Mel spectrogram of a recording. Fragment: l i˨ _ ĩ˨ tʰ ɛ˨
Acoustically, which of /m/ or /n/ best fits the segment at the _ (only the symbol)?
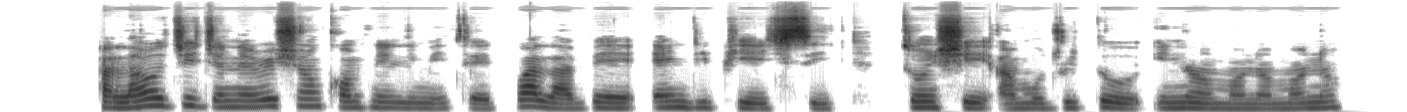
m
